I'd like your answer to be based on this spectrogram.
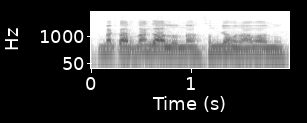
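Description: A man with a somewhat high voice plays a husband and brother who tries to calm a family quarrel in a village drama. Faint music plays behind him. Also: fast, muffled recording.

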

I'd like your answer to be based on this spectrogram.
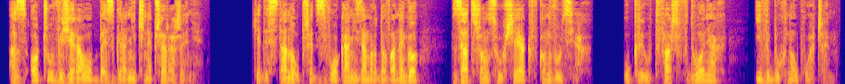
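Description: A male narrator reads a literary audiobook with a lively, rising-and-falling delivery. His voice has a slightly husky grain and sits at a middling pitch. The recording is dry and close, with no room sound. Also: no echo. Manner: measured, expressive storytelling.

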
